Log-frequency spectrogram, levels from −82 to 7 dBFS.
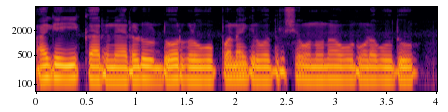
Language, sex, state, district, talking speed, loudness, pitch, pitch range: Kannada, male, Karnataka, Koppal, 180 wpm, -14 LUFS, 130 Hz, 125-130 Hz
